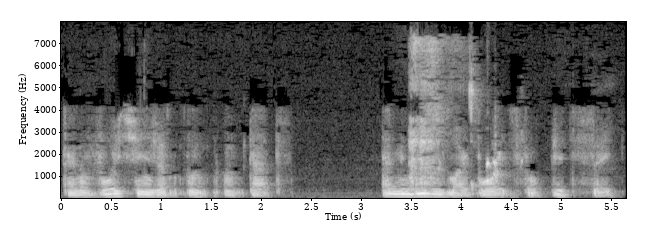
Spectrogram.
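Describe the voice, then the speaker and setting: Man through a deep gravelly voice changer. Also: a little mellow. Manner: defensive, halting and pleading. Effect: voice changer, unnaturally deep and gravelly. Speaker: caller in an online romance. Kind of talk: phone call. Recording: dull lo-fi call audio.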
